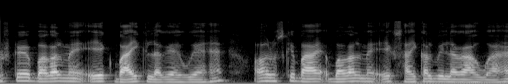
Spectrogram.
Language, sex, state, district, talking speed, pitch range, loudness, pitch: Hindi, male, Jharkhand, Garhwa, 225 wpm, 115-140 Hz, -19 LUFS, 130 Hz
